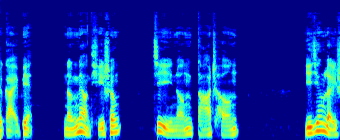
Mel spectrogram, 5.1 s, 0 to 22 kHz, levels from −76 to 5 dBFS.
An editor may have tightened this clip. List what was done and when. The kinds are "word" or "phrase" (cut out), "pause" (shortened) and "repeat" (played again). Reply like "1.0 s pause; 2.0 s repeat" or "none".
none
